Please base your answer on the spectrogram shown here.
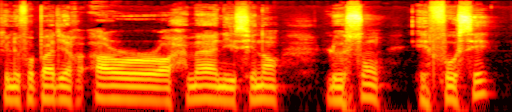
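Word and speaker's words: الرحمن: Donc voyons maintenant la bonne prononciation de ce verset, ainsi que des erreurs récurrentes à éviter. Ar-Rahman Ar-Rahim.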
